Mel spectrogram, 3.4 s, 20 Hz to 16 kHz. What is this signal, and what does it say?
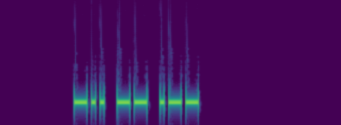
Morse code, heard as a keyed tone, about 28 wpm, 700 Hz. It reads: DMW
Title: USA Call Sign Postfixes - 3 Letters 28wpm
